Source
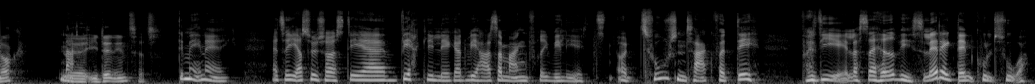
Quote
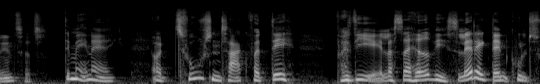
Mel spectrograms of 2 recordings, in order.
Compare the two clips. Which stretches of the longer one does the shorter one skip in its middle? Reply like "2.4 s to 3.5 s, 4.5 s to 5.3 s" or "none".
2.6 s to 6.1 s

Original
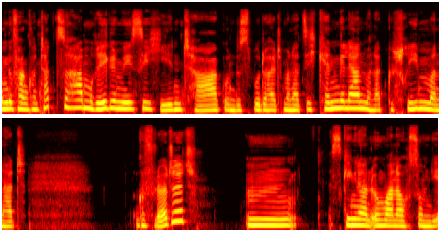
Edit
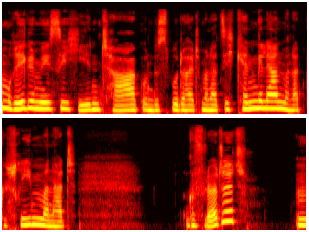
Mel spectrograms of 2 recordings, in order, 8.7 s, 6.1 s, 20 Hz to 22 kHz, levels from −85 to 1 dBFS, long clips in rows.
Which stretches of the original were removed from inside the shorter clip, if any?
none

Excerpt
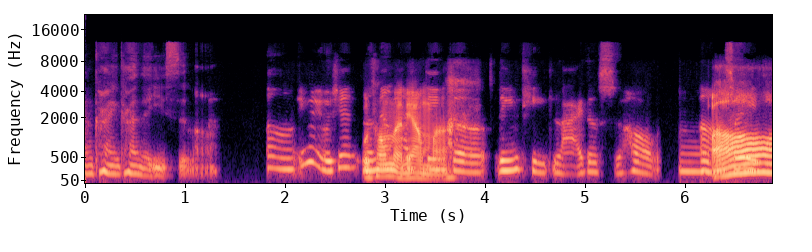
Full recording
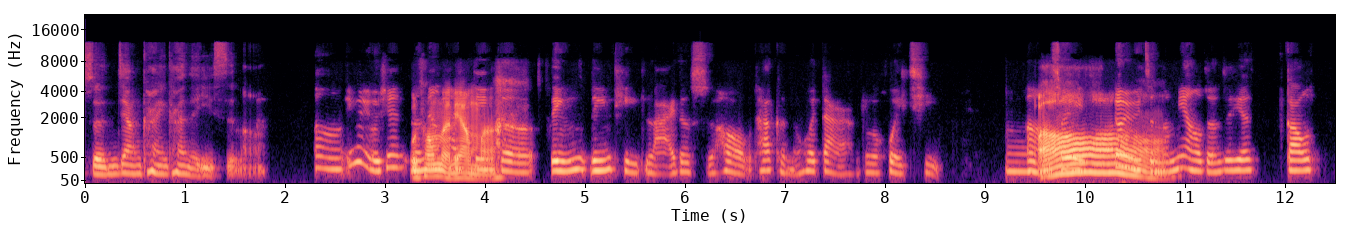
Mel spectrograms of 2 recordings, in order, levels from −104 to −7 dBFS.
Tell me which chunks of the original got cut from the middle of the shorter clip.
4.6 s to 5.0 s, 6.7 s to 9.0 s

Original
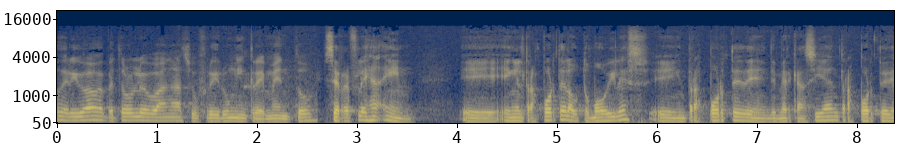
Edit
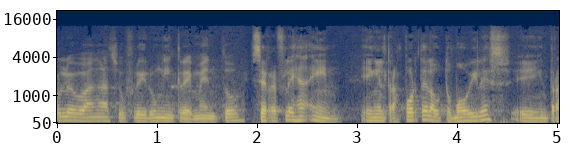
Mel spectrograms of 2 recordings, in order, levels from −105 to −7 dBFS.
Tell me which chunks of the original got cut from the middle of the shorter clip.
3.8 s to 4.4 s

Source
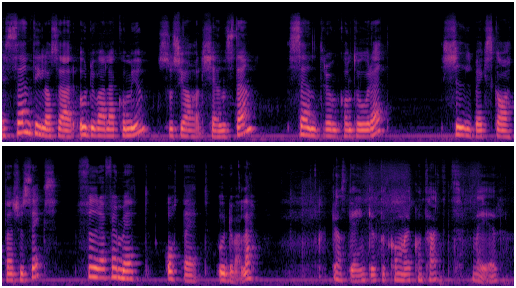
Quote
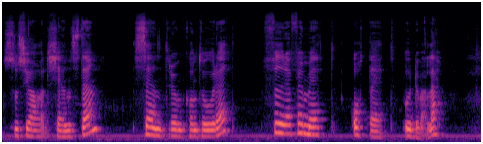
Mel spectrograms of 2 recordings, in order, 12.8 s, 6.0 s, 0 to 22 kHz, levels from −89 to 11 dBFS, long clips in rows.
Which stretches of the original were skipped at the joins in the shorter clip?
5.2 s to 7.3 s

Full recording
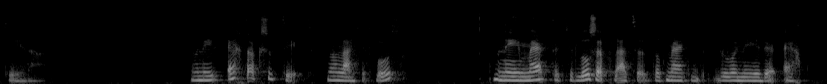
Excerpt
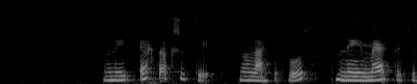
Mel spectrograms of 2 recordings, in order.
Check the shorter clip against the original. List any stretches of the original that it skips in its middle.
4.1 s to 4.8 s

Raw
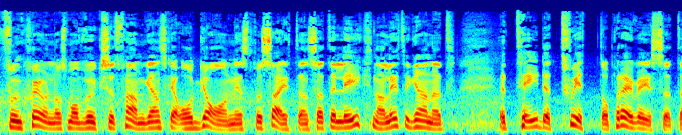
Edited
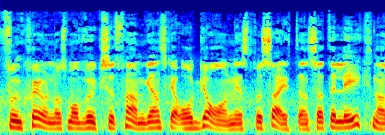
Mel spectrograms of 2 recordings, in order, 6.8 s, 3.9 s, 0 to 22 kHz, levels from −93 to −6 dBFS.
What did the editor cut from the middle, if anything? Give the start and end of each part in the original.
none

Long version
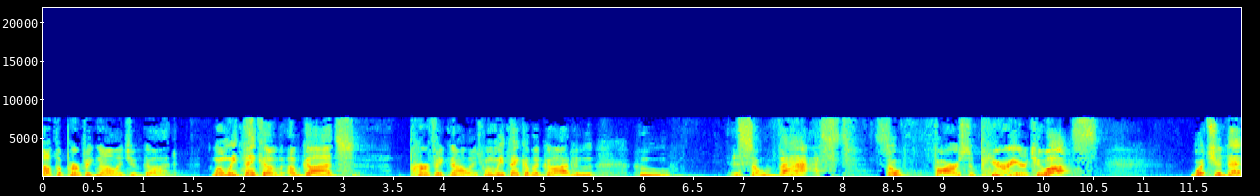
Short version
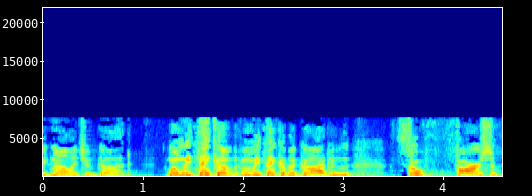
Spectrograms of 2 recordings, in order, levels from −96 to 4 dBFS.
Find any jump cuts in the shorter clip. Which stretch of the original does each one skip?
2.4 s to 4.4 s, 5.9 s to 8.2 s

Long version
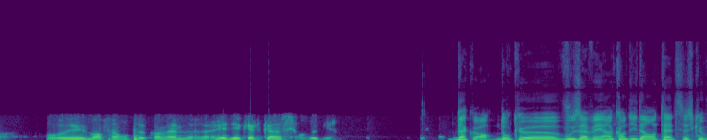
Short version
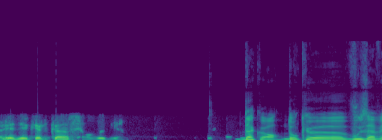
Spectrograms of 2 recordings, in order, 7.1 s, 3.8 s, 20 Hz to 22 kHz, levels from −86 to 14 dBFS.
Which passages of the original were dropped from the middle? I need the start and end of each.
none

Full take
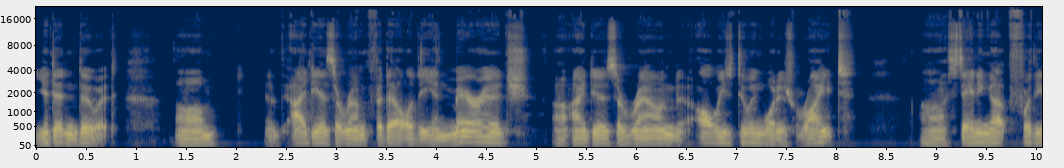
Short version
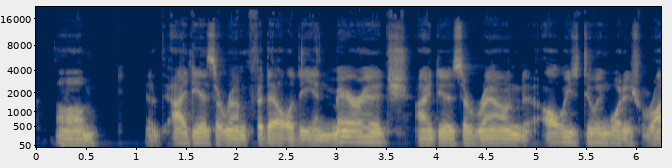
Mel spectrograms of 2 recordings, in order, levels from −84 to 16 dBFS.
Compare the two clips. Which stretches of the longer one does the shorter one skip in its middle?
5.0 s to 5.3 s

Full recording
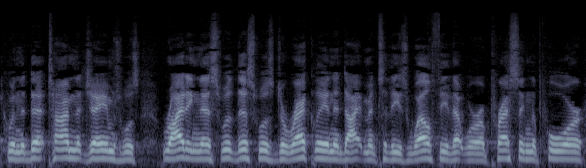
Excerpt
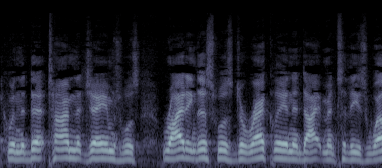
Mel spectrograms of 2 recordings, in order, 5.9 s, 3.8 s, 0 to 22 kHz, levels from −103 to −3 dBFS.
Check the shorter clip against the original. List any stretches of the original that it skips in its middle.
1.9 s to 2.3 s

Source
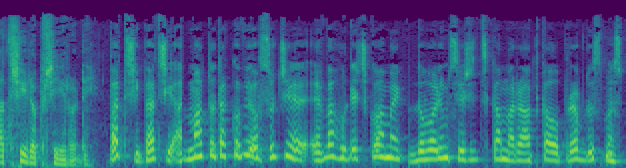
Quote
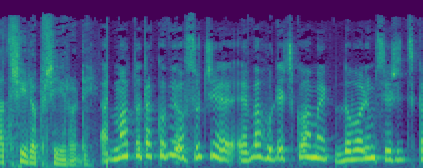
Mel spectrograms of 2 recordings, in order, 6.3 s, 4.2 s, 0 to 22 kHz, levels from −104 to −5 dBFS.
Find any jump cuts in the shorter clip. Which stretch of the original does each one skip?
1.0 s to 1.8 s

